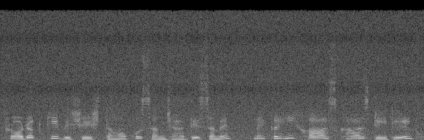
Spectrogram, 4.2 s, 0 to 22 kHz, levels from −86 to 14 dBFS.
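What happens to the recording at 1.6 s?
Nothing goes wrong at 1.6 s: the speech carries on intact there, with only the room's own background noise sitting about 20 dB below it.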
